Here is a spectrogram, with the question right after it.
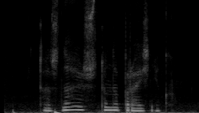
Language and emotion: Russian, neutral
